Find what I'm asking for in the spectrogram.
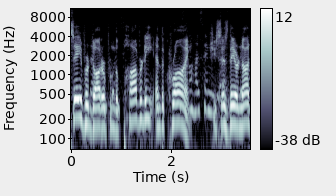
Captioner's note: speaking a foreign language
